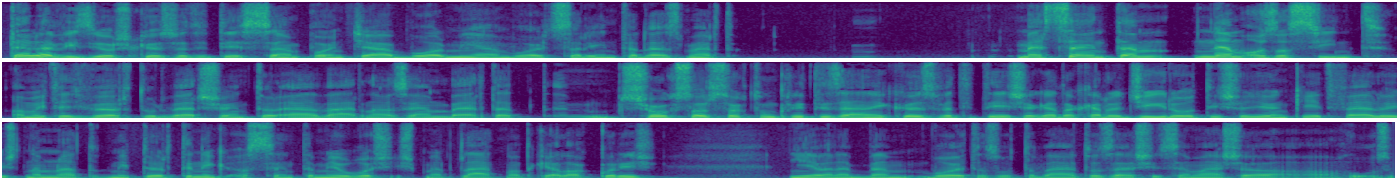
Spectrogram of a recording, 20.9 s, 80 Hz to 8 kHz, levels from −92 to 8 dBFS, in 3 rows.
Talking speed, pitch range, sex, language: 165 wpm, 100-135 Hz, male, Hungarian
